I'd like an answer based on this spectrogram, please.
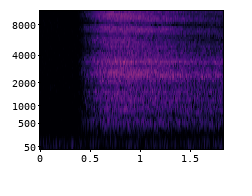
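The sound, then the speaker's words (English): A single deep inhalation during a guided breathing exercise: a steady, airy rush of breath that begins after a short quiet pause and holds evenly for more than a second. “Just breathe it in.”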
